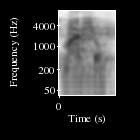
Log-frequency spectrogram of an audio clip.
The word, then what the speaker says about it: Marcio: But I would like to ask I'd like to ask Marcio, am I pronouncing his name correctly? Yes, Marcio.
